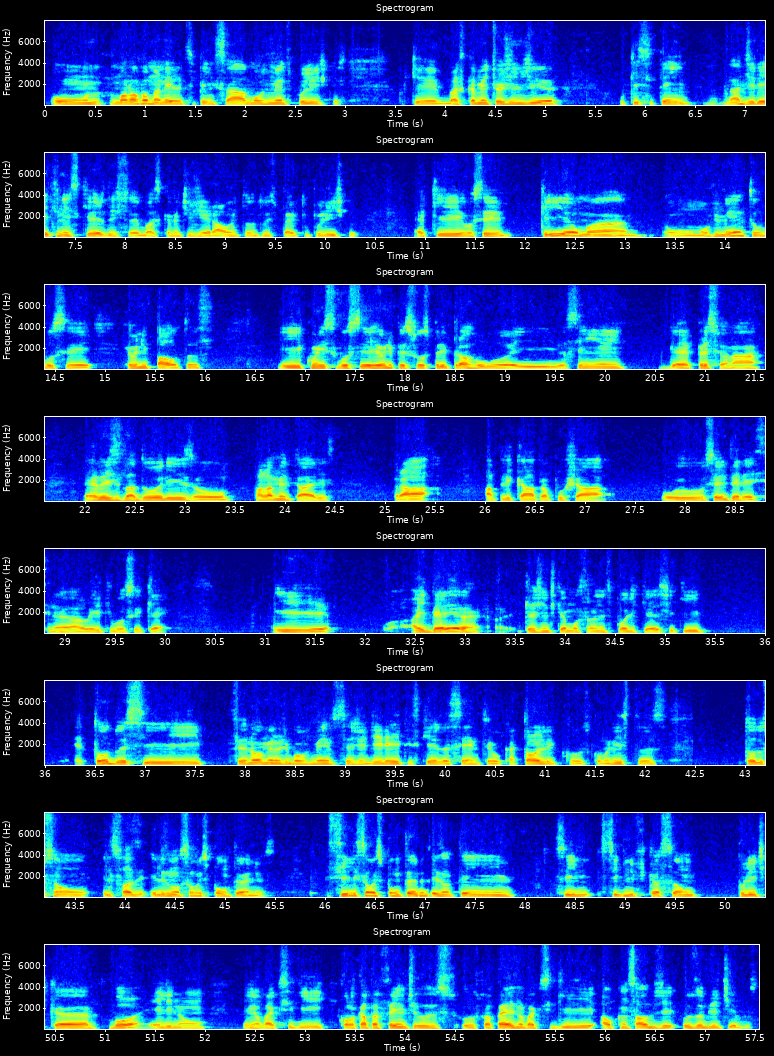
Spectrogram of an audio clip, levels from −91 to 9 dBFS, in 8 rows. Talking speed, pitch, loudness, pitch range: 140 wpm, 120 Hz, -19 LUFS, 110-130 Hz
